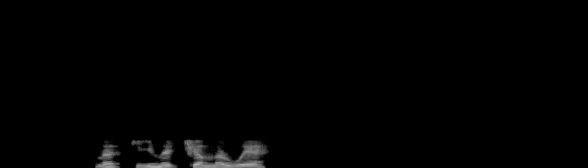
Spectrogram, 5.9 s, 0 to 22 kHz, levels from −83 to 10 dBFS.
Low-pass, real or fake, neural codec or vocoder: 3.6 kHz; fake; codec, 16 kHz, 4 kbps, X-Codec, HuBERT features, trained on general audio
